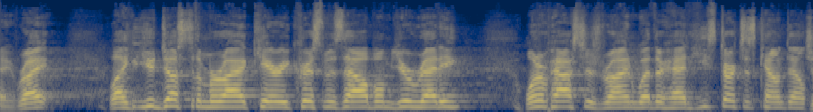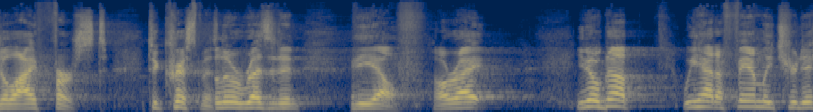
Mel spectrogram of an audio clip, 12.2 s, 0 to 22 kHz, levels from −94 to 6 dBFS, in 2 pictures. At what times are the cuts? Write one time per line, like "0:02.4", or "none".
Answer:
0:01.0
0:01.4
0:04.1
0:06.0
0:07.7
0:08.7
0:10.6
